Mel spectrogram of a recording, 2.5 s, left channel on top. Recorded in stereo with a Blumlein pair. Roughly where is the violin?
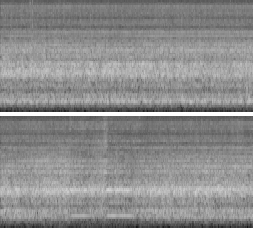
No violin in this recording.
